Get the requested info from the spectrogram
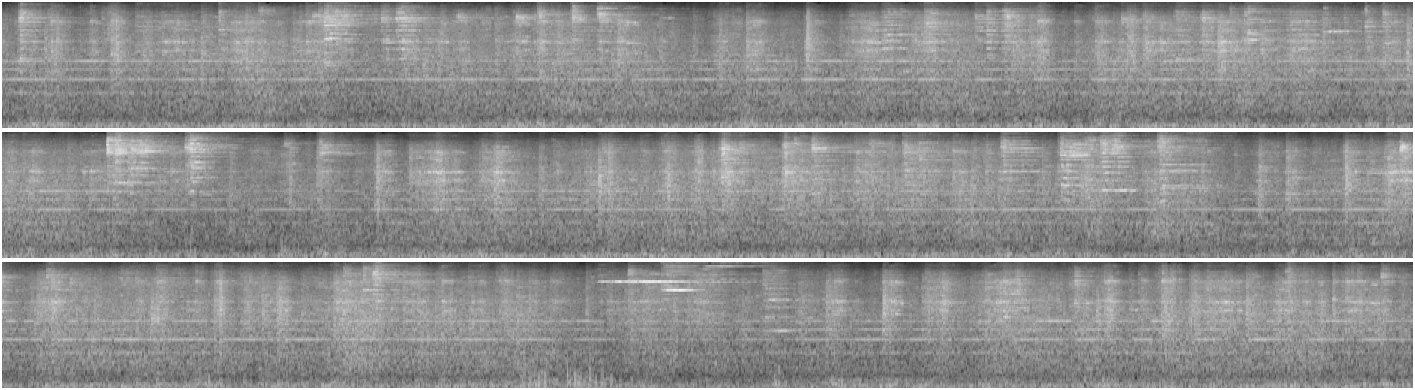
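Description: Freight train of autorack cars rolling past close by: a steady rumble of steel wheels on rail with dense clicking over rail joints. Steady high thin wheel squeal runs over the top.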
